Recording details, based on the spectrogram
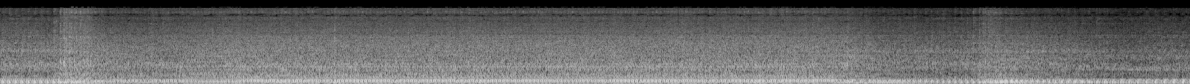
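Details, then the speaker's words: Toro zero-turn mower, about a year old, brought in for no-start; restarted with old spark plugs and air filter refitted: uneven, lumpy running with sharp pops early and late, misfiring and backfiring. "we're going to fire it up you'll hear it back firing and popping and what"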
